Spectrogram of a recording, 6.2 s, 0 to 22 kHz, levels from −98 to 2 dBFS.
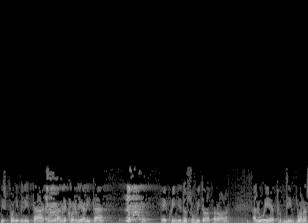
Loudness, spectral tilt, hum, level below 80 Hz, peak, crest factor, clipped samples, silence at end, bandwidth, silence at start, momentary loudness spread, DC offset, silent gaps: -29 LUFS; -5.5 dB/octave; none; -52 dBFS; -6 dBFS; 20 dB; under 0.1%; 0 s; 5.8 kHz; 0 s; 9 LU; 20%; none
